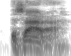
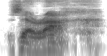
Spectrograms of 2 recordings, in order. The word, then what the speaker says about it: Zerach: And again, you'll oftentimes see the name spelled Zara, Z-A-R-A-H, Perez and Zara, because there is more or less the conversation saying that the is not pronounced. So in other words, they give a pronunciation version of the word rather than a transliteration form. The transliteration form is going to include the CH, Zerach.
